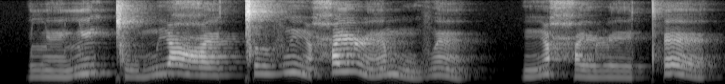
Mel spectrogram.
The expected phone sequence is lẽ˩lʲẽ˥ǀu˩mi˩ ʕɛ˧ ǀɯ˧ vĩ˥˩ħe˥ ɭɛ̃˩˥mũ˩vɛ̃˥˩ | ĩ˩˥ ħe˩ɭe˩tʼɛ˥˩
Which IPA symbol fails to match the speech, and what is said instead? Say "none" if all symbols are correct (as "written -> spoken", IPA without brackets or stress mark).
i˩ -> i˥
